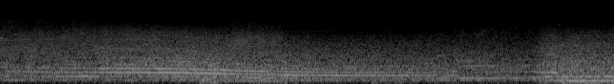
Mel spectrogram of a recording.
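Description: Race car engines in a GTE-class sim racing game drone continuously with shifting pitch, several cars blending into a steady loud whine with gear changes near the end; no talk.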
